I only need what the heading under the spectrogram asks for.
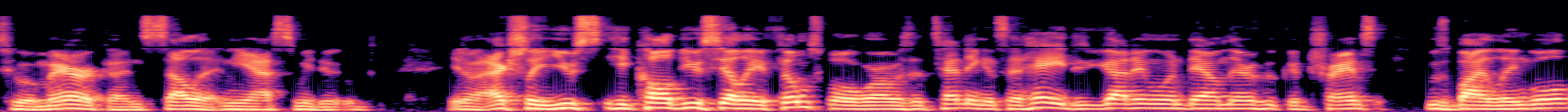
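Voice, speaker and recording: A somewhat breathy man at medium pitch, ordinary pitch variation, over a quiet background. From US. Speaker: film director and writer, former radio host. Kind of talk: casual interview chat.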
